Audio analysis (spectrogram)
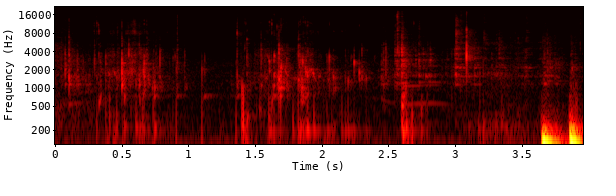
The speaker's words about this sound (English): Apologies, I'm going to take a sip of water. My voice is getting a little hoarse.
